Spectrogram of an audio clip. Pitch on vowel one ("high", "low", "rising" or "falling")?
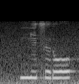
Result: low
